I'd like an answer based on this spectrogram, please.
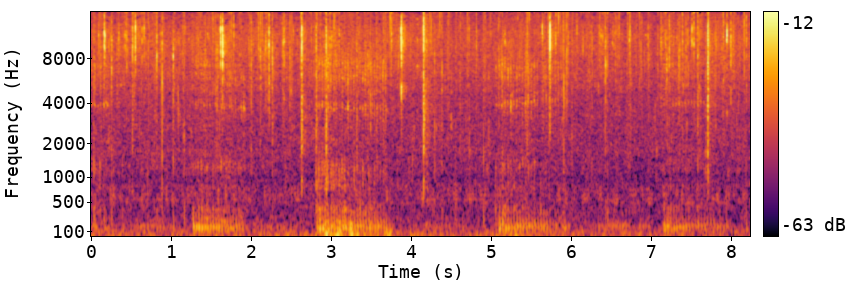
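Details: Two cats dozing in front of a window on a rainy day produce a rumbling purr in four surges, the loudest near the middle, amid crackling fire pops and rain.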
